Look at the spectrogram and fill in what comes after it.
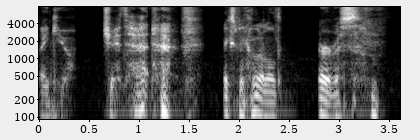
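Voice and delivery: soft, breathy whisper under the breath. A character thanks someone who offered protection, whispering. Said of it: "he kind of whispers".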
